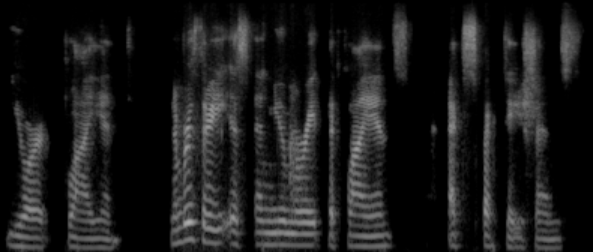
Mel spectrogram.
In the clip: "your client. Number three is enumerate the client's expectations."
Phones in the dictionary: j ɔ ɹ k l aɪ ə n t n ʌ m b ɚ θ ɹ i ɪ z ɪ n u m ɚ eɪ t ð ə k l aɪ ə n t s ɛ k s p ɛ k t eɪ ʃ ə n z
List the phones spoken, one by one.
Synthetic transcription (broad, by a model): j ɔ ɹ k l aɪ ə n t n ʌ m b ɚ θ ɹ i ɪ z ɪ n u m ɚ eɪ t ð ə k l aɪ ə n t s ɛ k s p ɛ k t eɪ ʃ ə n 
